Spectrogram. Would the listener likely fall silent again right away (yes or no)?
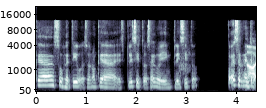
no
